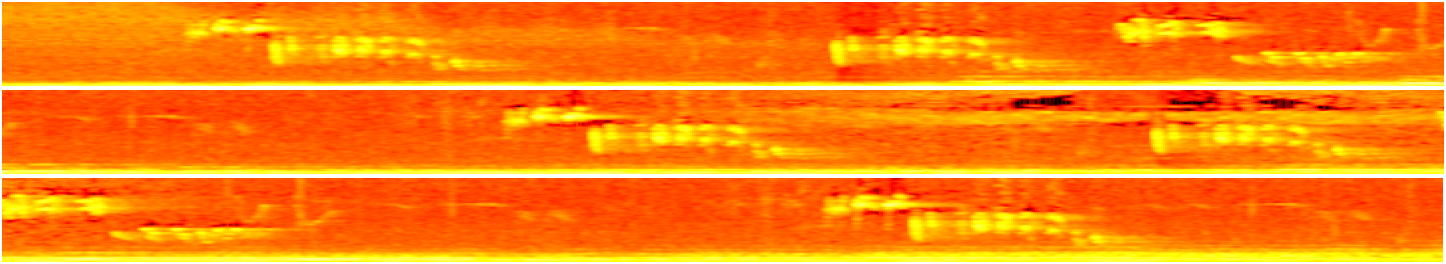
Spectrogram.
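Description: Calm instrumental background music of held, soft chords with a slow bass, overlaid with bird chirps that recur in the same pattern about every nine seconds, as in a looped nature-ambience track.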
